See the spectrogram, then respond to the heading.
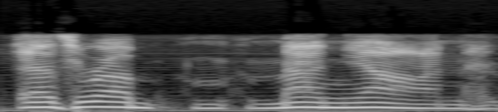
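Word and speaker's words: Manjon: Ezra Manyan is how you say it.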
